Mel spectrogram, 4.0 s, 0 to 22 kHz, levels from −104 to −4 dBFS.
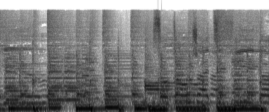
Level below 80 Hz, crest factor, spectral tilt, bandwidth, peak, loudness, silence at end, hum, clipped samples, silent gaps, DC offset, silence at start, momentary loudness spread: -16 dBFS; 12 dB; -5 dB/octave; 16.5 kHz; 0 dBFS; -13 LUFS; 0 s; none; under 0.1%; none; under 0.1%; 0 s; 3 LU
